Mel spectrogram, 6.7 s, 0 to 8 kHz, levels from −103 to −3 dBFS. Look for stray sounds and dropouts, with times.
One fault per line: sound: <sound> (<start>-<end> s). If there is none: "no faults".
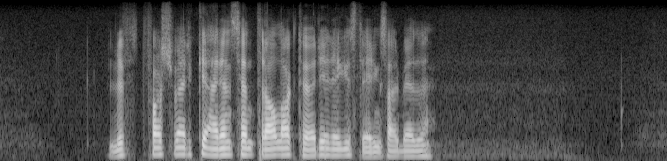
no faults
